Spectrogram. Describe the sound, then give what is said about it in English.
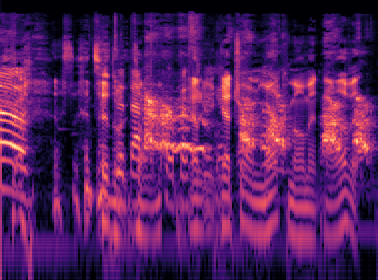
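A female dog barks and yips in short bursts throughout, mixed in with people chatting and laughing. “oh, it's his dog when she's barking.”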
